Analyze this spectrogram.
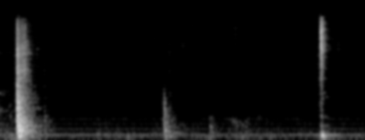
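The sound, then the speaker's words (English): Heavy thuds against a door, a loud blow, then a softer one, and after a pause another hard bang, over a low steady hum with no voices. “Open this door. There's nothing you can do to hold me back anymore.”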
